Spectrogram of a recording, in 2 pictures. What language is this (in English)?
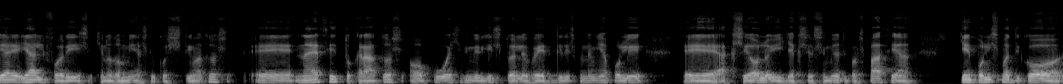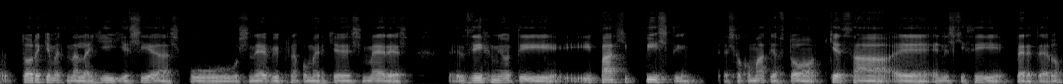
Greek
